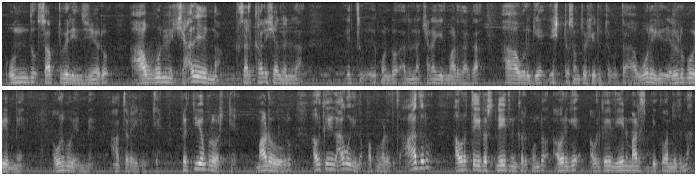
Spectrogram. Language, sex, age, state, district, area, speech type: Kannada, male, 45-60, Karnataka, Bangalore Rural, rural, spontaneous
